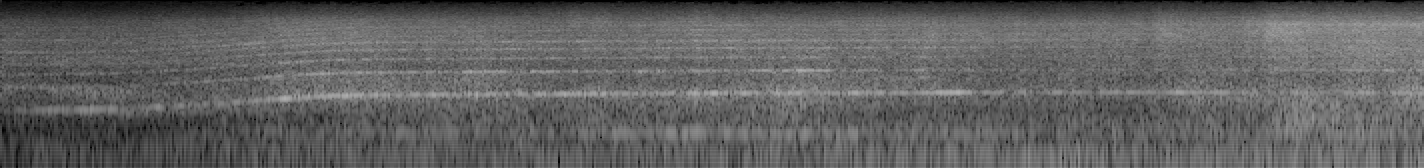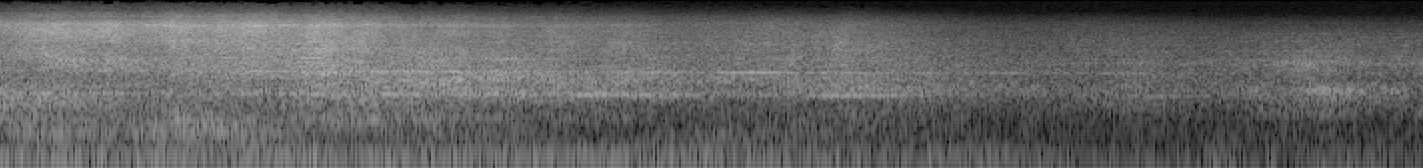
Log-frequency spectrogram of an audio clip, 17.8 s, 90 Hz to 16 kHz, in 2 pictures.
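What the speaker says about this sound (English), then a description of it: "Next coming in is Iberia, coming in from Madrid, ECLUS, A320 flight 1891." An Iberia Airbus A320 arrives from Madrid at Manchester Airport, its engine whine rising in pitch and then holding as a broad roar swells to a peak midway and slowly fades, steady and fairly close.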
